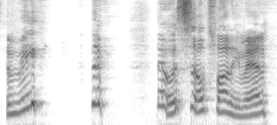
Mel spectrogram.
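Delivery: high, laughing through the words. Real, not acted. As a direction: speak while cracking up. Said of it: "I'm in stitches".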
